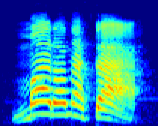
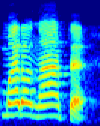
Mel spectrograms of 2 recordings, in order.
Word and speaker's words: Maranatá: E agora do aramaico eu clamo, Maranatá, como dizemos nós católicos, ou Maranata, como dizem nossos irmãos separados, os evangélicos ou protestantes. Não importa, a pronúncia e o significado é o mesmo.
